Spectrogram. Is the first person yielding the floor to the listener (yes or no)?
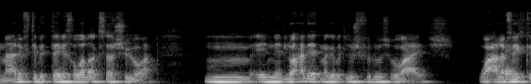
no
